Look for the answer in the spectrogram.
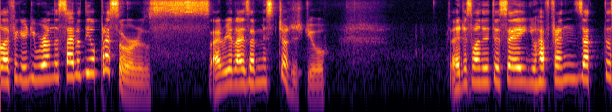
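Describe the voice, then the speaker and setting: An earnest working man from a village sawmill as a game streamer acts him out, raised in pitch and bright. He speaks with impassioned, rhetorical fervor and a loose foreign-sounding accent, like a comrade rallying his friends in a story game. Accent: uncertain foreign-sounding put-on accent. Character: earnest, rousing male sawmill worker, fervent village comrade.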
